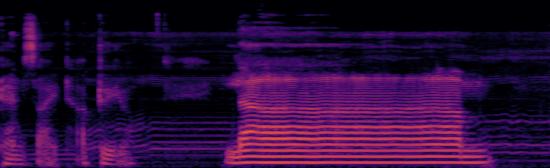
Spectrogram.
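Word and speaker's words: لام: For pronouncing lamb, touch the corner of tongue with the base or gums of three front teeth and first mer which is along them. From here you can pronounce lamb.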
